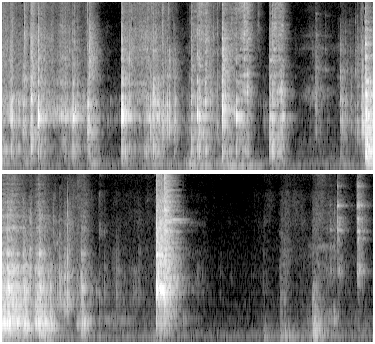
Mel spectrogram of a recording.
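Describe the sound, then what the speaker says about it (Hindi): Ice goes into a jaggery sharbat with black salt, making a run of clinks and knocks from cubes and a spoon against a glass or pot. The bursts are irregular, close and fairly loud, with quiet gaps between them. "अभी आइस की बर्फ भी हम ऐड कर देंगे"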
